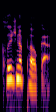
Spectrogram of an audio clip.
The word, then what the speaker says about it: Cluj-Napoca: It's pronounced Cluj-Napoca.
